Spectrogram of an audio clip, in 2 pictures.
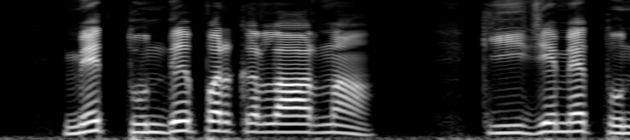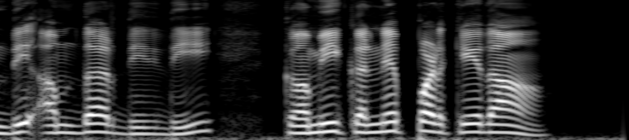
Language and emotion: Dogri, angry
